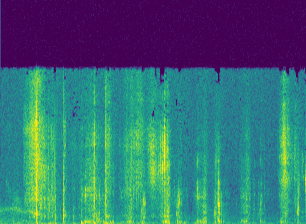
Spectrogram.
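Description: Someone bites into a whole apple with its skin on and chews, producing many crisp, juicy crunches in an uneven rhythm, with sharper snaps at the bites and softer wet chewing between them.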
